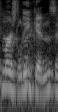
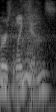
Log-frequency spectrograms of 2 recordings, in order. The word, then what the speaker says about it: Merzlikins: Well, So you see, Elvis Merzlikins. You said Merzlinkins.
